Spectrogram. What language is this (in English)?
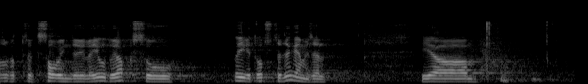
Estonian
